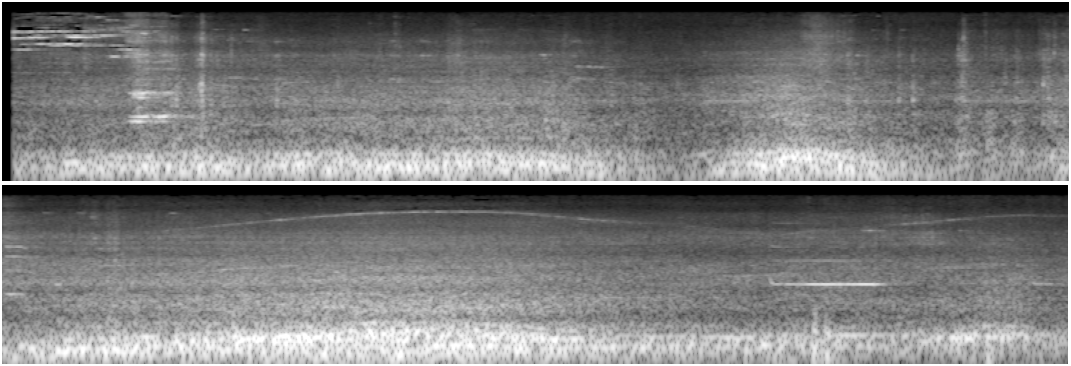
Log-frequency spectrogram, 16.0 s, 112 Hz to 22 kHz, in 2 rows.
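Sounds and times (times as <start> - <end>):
short beep: 13.8 - 14.7.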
